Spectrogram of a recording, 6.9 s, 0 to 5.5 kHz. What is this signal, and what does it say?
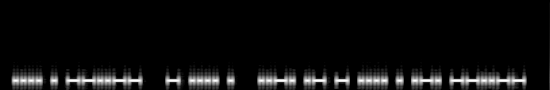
Morse code, heard as a keyed tone, about 25 wpm, 600 Hz. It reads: HE, THE FATHER,
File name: the old man and the sea part 1 25wpm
